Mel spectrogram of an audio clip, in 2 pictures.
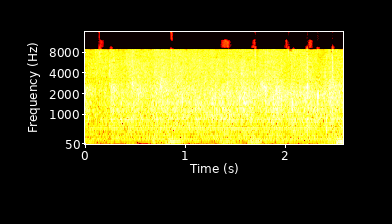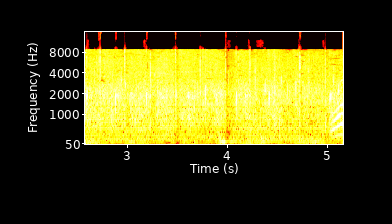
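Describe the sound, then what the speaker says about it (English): A warm round of applause from an audience at a book launch event, many hands clapping in a continuous dense wash, steady and sustained from start to finish. "Let's welcome Clint with a big, warm applause."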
